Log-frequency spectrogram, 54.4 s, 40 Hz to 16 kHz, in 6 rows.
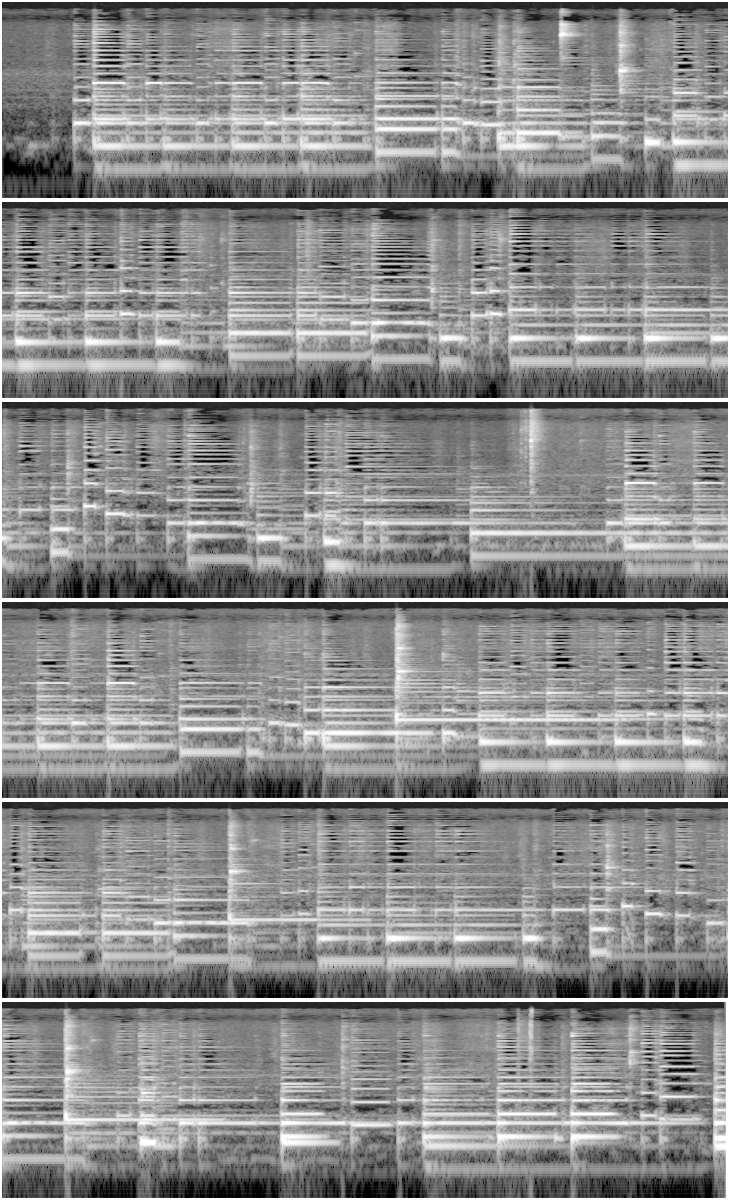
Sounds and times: Acoustic guitar: 0.0 - 54.4
Strum: 0.3 - 54.4.

